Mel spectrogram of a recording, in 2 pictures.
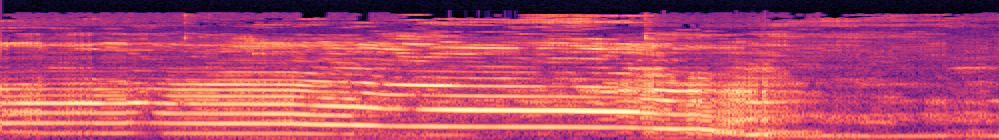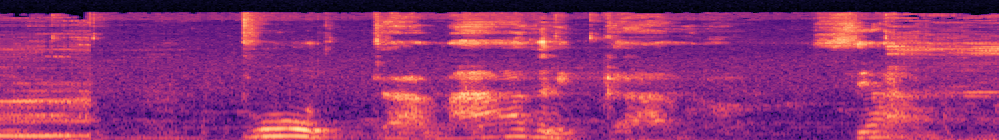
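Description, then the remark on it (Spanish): A bull lets out a long, loud moo that slides downward in pitch over about four seconds, then a person starts talking. “Realmente, miren chicos, esto que les estoy poniendo es el mugido de un toro.”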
